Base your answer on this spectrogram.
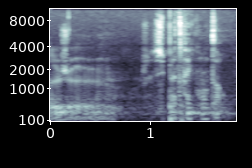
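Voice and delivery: breathy whispered aside. Real, not acted. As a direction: whisper it under your breath. Whispered aside about hangover.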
